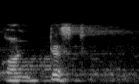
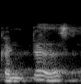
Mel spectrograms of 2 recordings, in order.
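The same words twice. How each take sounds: First: The stress is on the first syllable. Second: The stress is on the second syllable. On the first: It names a competition people take part in. "it becomes a, uh, a place where everyone is participating" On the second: It means to take part or compete. "you contest, you participate"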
